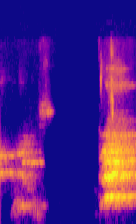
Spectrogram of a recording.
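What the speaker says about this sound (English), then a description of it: "how bad are those dogs coming through?" Dogs barking during a remote conversation, two loud bursts of barking separated by a short silence, fairly close and with no voice over them.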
